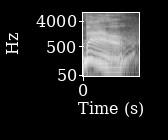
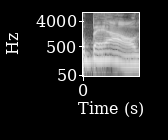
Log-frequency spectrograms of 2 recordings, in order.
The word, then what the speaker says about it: Baal: They were specifically worshiping a god called Baal, or Baal, depending on how you want to pronounce it.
